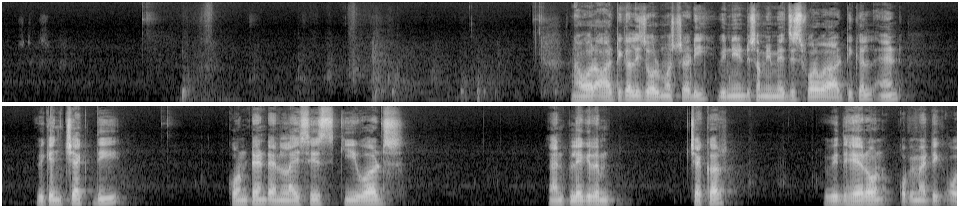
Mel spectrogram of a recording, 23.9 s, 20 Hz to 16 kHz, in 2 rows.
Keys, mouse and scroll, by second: 1.7 click, 3.0-3.6 scroll down 1, 3.6 scroll up 1, 5.2-6.1 scroll down 1, 6.6 click, 7.0 scroll up 1, 8.4 scroll down 1, 9.0 scroll up 1, 10.3-11.0 scroll down 1, 13.9 click, 14.3-14.6 scroll down 1, 16.7 click, 17.0-17.7 scroll down 1, 21.1-22.6 scroll up 1.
